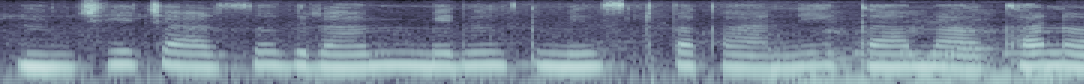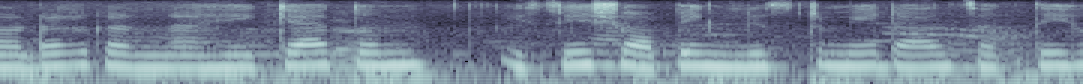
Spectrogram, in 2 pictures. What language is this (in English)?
Urdu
